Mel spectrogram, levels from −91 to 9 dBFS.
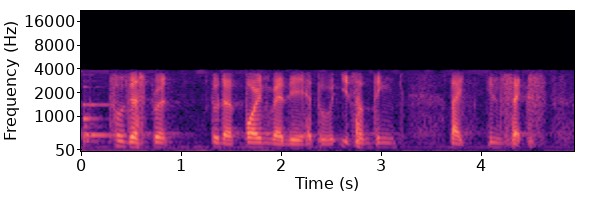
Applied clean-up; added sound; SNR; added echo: none; Plucked string instrument; 13 dB; none.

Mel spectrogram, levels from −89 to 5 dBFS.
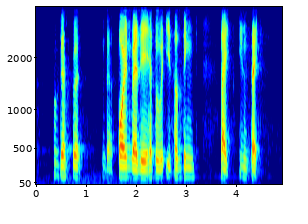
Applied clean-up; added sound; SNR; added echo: neural mask model DeepFilterNet 3.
